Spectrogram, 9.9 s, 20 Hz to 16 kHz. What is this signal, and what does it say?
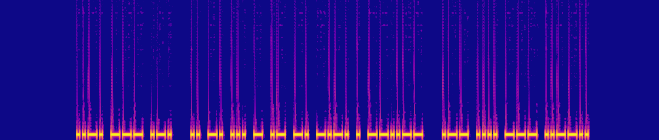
Morse code, heard as a keyed tone, about 28 wpm, 700 Hz. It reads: FOR INSTANCE, WHO?
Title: Sentences from Top 1000 Words - Review Part 5 - 28wpm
